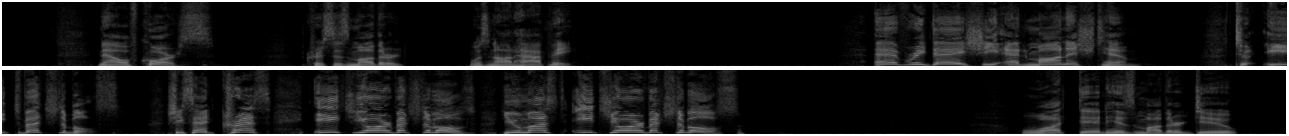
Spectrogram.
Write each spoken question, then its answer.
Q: What did his mother do?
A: She admonished Chris.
